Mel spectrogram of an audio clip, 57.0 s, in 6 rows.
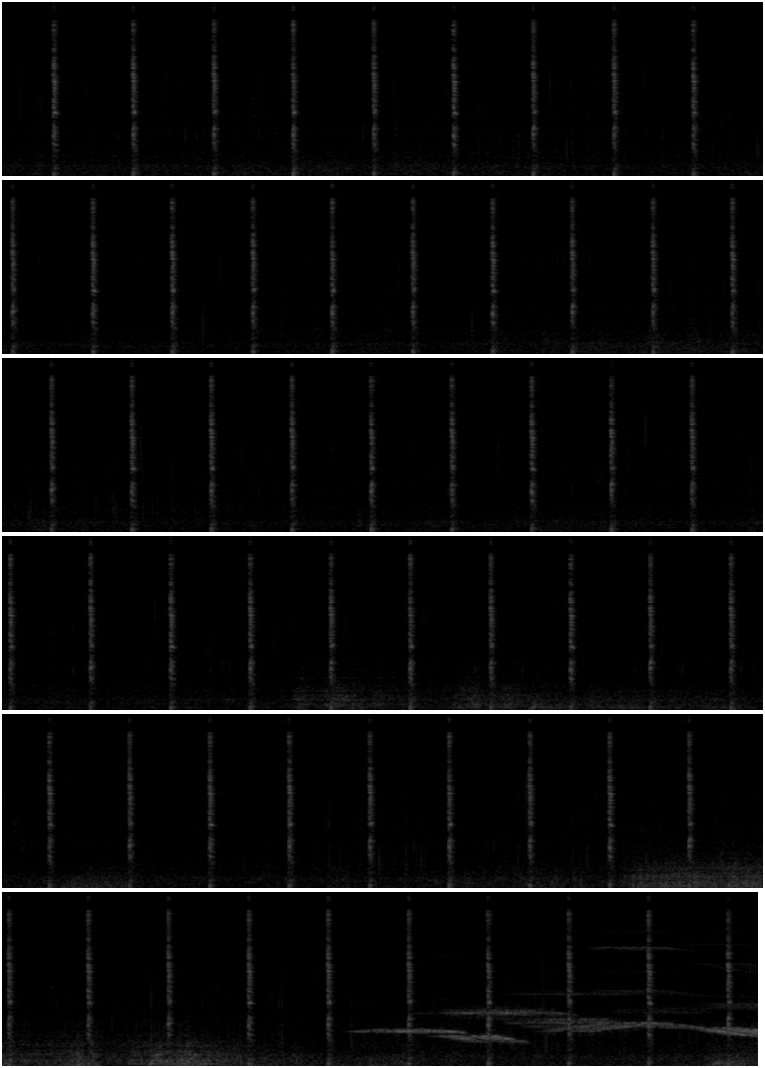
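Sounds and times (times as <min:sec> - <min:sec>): faint low hum: 0:00.0 - 0:57.0
clock ticking: 0:00.4 - 0:03.9, 0:04.5 - 0:05.9, 0:06.5 - 0:08.0, 0:08.6 - 0:08.9, 0:09.6 - 0:09.9, 0:10.6 - 0:10.8, 0:11.6 - 0:12.0, 0:12.6 - 0:12.9, 0:13.5 - 0:14.9, 0:15.6 - 0:16.8, 0:17.5 - 0:17.9, 0:18.5 - 0:18.9, 0:19.5 - 0:19.9, 0:20.6 - 0:20.9, 0:21.6 - 0:21.9, 0:22.5 - 0:22.9, 0:23.5 - 0:23.9, 0:24.5 - 0:24.8, 0:25.6 - 0:25.8, 0:26.6 - 0:26.8, 0:27.6 - 0:27.8, 0:28.6 - 0:28.8, 0:29.6 - 0:29.8, 0:30.6 - 0:30.9, 0:31.6 - 0:31.9, 0:32.6 - 0:32.9, 0:33.6 - 0:33.9, 0:34.6 - 0:34.9, 0:35.5 - 0:35.9, 0:36.6 - 0:36.8, 0:37.6 - 0:38.0, 0:38.6 - 0:38.8, 0:39.6 - 0:39.8, 0:40.6 - 0:40.8, 0:41.6 - 0:41.8, 0:42.6 - 0:42.8, 0:43.6 - 0:43.8, 0:44.5 - 0:44.8, 0:45.6 - 0:48.0, 0:48.6 - 0:48.9, 0:49.5 - 0:51.0, 0:51.6 - 0:57.0
soft low rumble: 0:43.4 - 0:57.0.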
